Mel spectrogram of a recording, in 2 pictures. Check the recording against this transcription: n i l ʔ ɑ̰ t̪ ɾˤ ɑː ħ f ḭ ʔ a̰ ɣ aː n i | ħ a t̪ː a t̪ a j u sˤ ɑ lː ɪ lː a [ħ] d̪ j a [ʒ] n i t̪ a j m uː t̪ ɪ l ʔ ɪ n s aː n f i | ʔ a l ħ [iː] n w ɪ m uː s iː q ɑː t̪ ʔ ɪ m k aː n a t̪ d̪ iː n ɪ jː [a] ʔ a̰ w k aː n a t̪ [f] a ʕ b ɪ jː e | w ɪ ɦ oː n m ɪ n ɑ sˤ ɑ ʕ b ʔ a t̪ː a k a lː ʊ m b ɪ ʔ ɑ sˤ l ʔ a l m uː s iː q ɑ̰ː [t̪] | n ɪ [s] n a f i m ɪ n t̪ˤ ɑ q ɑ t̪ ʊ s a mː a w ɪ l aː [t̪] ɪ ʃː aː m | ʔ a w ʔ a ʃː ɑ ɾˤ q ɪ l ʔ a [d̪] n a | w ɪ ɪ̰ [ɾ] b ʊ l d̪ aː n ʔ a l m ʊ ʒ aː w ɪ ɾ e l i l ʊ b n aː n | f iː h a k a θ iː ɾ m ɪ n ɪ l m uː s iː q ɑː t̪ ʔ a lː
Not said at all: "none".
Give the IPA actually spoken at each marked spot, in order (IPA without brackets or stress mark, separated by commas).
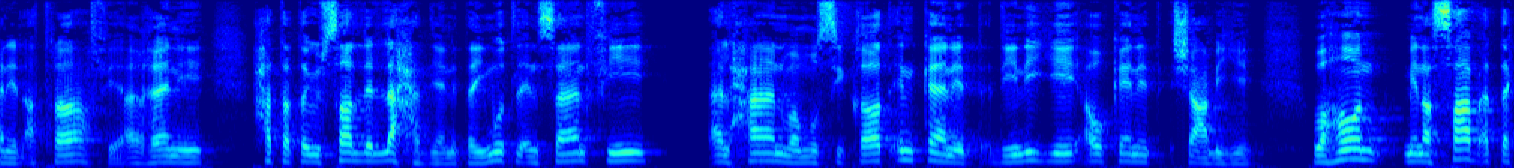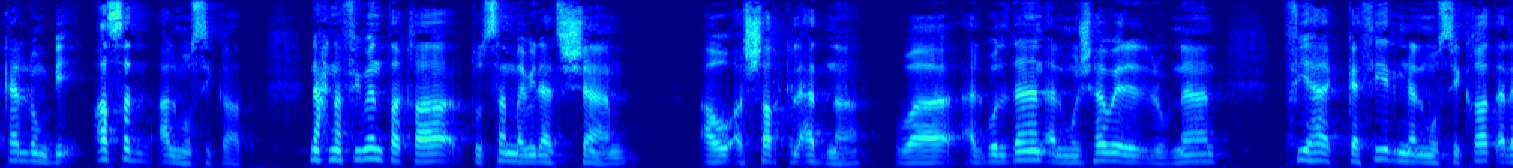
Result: ħ, ʕ, aː, e, ʃ, t̪, ħ, d̪, d̪, l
